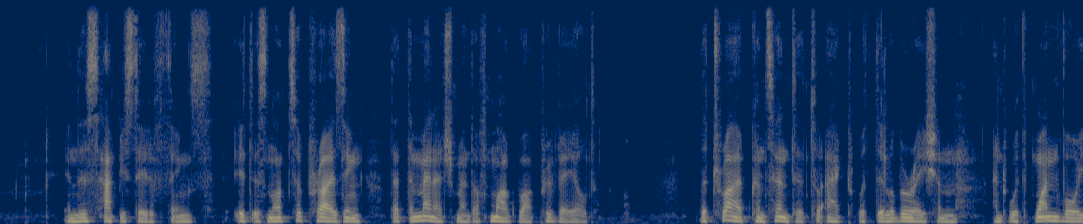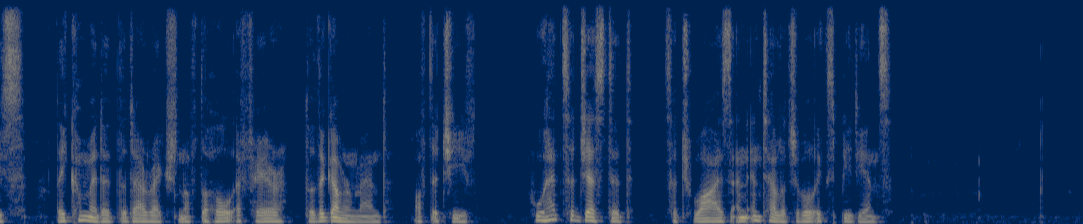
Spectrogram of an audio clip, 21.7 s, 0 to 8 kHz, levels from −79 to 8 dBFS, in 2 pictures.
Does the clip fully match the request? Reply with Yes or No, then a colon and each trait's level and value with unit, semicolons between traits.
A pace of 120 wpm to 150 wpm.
Yes: slow, 135 wpm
